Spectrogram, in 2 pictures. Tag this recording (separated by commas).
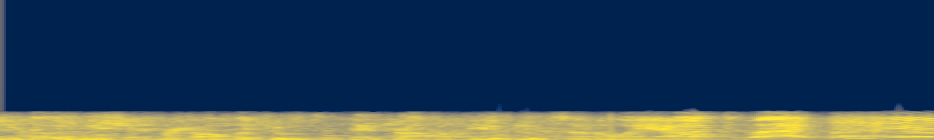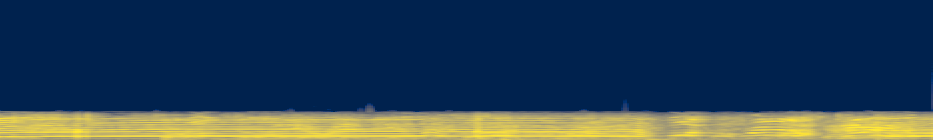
Speech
